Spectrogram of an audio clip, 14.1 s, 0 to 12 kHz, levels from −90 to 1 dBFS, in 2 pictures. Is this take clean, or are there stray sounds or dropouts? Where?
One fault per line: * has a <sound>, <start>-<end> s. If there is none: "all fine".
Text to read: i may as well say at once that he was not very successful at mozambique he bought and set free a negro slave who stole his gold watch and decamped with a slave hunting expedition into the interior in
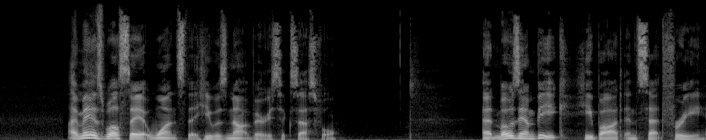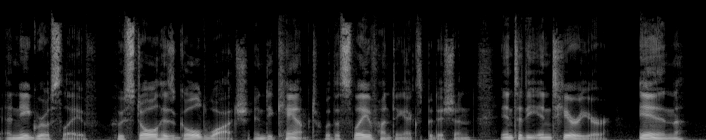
all fine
